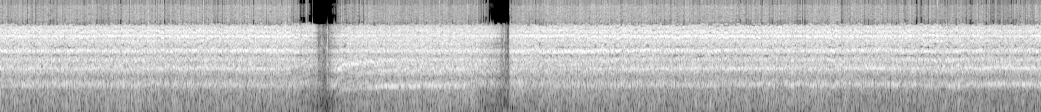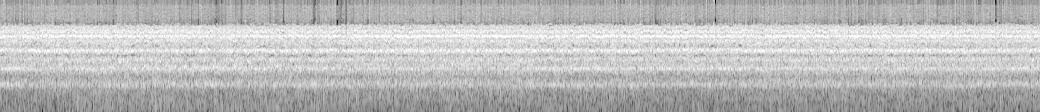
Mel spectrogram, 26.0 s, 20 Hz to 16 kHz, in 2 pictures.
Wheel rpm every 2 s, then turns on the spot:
230, 230, 150, 140, 220, 230, 230, 230, 230, 210, 220, 230, 230.
none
